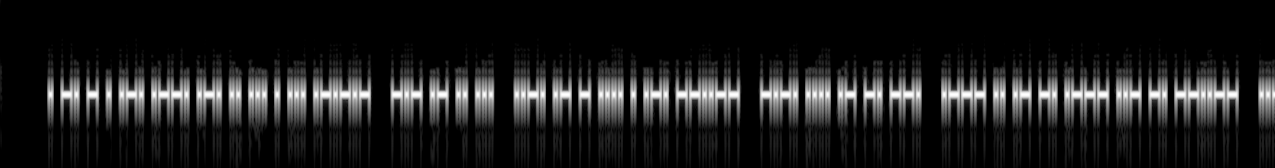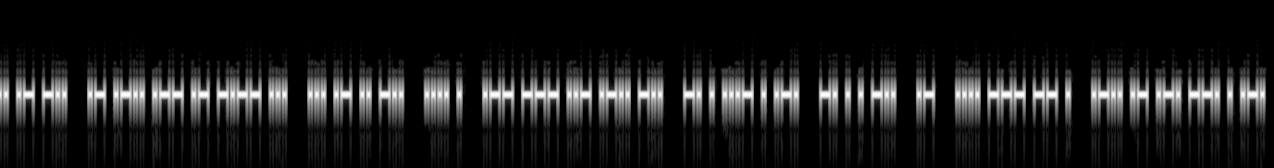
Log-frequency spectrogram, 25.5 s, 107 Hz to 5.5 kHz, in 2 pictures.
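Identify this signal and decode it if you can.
Morse code, heard as a keyed tone, about 37 wpm, 600 Hz. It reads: ENTERPRISES. KAIS FATHER, CHANG JIANJUN, HAD ALWAYS SAID HE WOULD NEVER NEED A HOME LARGER
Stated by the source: Morse code practice at 35–39 wpm sending English text of Ken Follett's novel Never, from CW med Gnister.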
